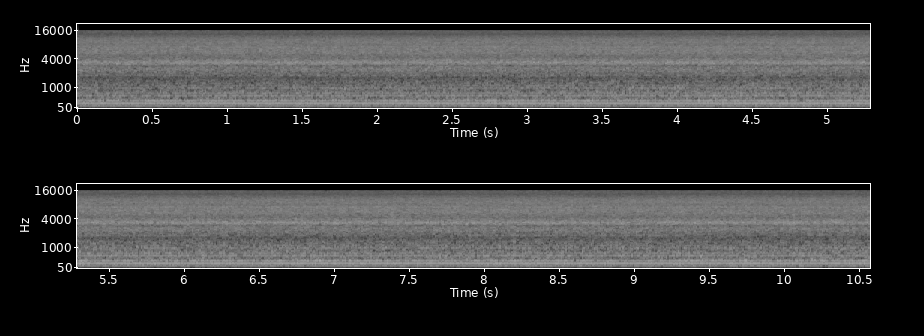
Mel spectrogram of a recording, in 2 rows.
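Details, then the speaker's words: TLP Audio phono stage residual noise before an SP capacitor pack is added: constant low buzz under soft hiss with no rhythm or pitch change; power-supply ripple hum. "and here the noise right now the residual noise of the phono stage i will give you another 10 seconds to hear the residual noise of the funnel stage"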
